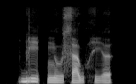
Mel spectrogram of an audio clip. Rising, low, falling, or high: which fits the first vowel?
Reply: falling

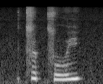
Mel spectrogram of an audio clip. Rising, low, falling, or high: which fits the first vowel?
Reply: high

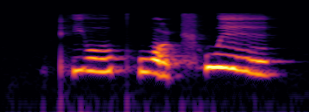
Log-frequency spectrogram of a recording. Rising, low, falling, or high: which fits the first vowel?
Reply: rising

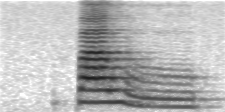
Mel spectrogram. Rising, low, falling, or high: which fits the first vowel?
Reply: high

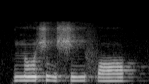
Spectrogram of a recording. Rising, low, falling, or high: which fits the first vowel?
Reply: high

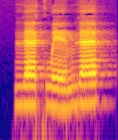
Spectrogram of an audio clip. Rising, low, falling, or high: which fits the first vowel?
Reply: high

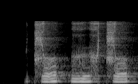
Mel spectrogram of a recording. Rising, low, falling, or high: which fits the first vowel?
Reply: rising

